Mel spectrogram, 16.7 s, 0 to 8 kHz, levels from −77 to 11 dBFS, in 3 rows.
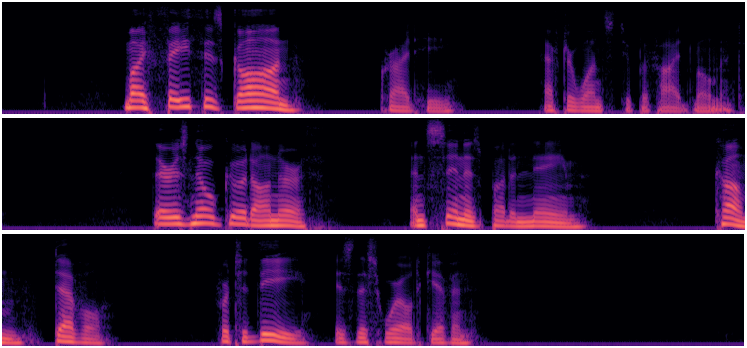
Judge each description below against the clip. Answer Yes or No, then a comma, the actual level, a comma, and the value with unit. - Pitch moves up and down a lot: Yes, wide, 8.1 semitones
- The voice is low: Yes, low, 120 Hz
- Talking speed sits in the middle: No, slow, 110 wpm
